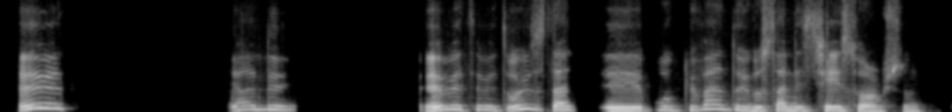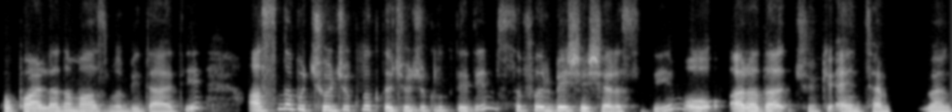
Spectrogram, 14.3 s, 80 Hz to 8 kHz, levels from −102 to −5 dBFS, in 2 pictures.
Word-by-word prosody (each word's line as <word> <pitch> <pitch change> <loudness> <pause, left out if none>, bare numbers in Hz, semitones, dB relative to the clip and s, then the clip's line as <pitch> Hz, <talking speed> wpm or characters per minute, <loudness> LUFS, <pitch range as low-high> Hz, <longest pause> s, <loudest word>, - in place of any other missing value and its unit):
Evet. 345 +4 +2 1.2
Yani, 270 0 -4 1.0
evet, 265 +2 +2
evet. 260 -4 -5
O 255 +5 +2
yüzden, 260 -6 0 0.2
eee, 215 0 +5
bu 250 -2 -6
güven 290 +4 -3
duygusu, 235 -2 -1
hani, 235 -1 0
şeyi 235 +1 0
sormuştun, 175 -4 -5 0.2
toparlanamaz 210 -1 +2
mı 170 -1 -6
bir 170 -1 -6
daha, 170 0 -1
diye. 400 - -5 0.3
Aslında 240 +7 +1
bu 280 - +1
çocuklukta 250 +1 +1
çocukluk 230 0 -3
dediğim, 255 +11 -2
0-5 235 -4 +3
yaş 205 -2 +2
arası 170 0 -1
diyeyim. 260 - -5
O 470 +1 +2
arada, 210 0 +5
çünkü 180 -2 -9
en 190 +1 0
temel 175 -2 -3 0.2
güven 155 0 -1
230 Hz, 140 wpm, -26 LUFS, 205-260 Hz, 1.2 s, eee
